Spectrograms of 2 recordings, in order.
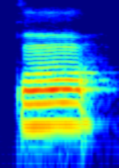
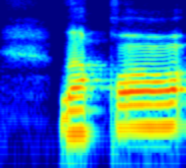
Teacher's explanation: قاف کے اندر آپ کو صرف بیک آف دا ٹنگ اوپر اٹھے، اس لیے منہ میں بھرا پن نہیں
